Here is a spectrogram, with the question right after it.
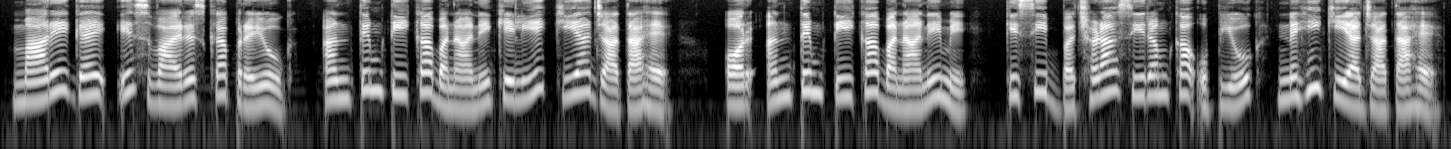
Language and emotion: Hindi, neutral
